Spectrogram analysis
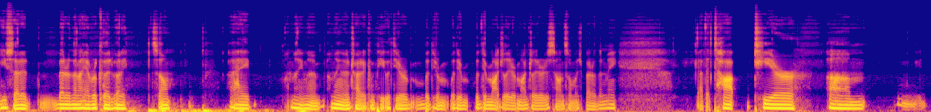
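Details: Adult male comedian who stutters and says it has gotten a lot better over the years; clip has repeated words and phrases; stuttering.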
